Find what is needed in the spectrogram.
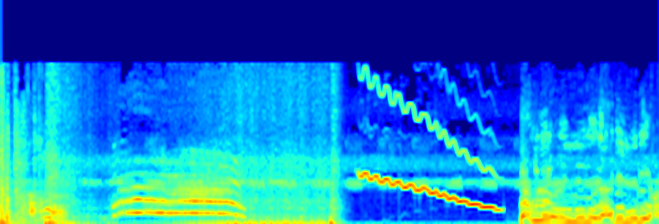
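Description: Cartoon sound effects for animated figurines: a knock at the start, then a high squeaky cartoon voice over a steady hum. About halfway through comes a wobbling whistle that falls steadily in pitch for over a second, followed by more squeaky chattering.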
